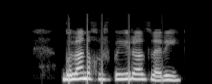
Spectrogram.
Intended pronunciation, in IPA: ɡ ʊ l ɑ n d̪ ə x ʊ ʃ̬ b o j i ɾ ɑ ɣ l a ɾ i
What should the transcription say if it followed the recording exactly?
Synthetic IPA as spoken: ɡ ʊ l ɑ n d̪ ə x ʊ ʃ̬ b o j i ɾ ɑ z l a ɾ i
